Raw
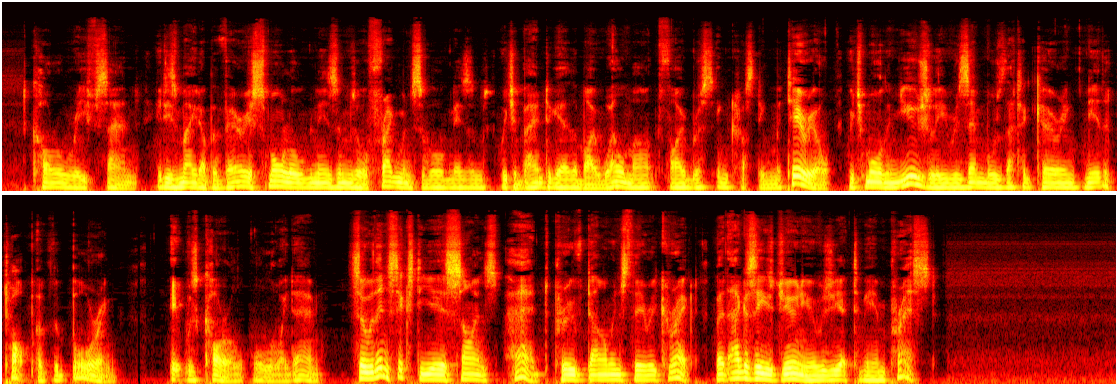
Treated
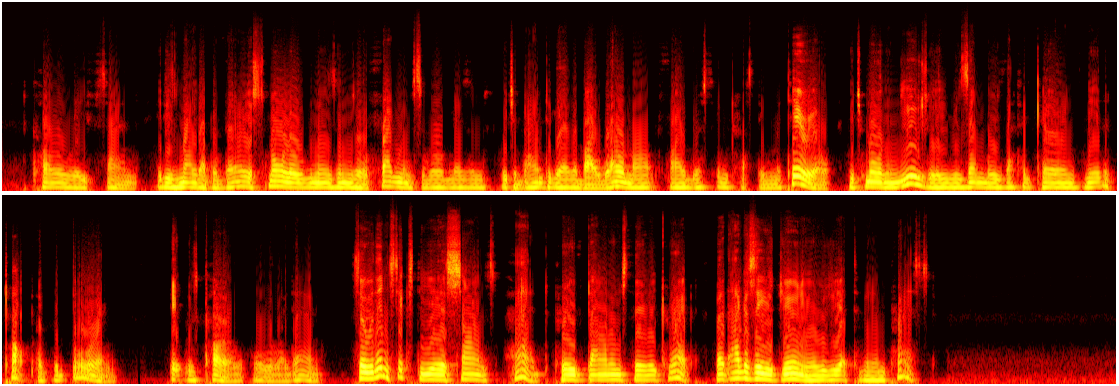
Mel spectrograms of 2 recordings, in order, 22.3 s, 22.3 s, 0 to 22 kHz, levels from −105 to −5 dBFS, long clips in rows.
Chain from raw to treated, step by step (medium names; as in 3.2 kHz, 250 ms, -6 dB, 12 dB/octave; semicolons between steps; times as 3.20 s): local Wiener filter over 41 samples; 5.76–6.56 s: dynamic bell 620 Hz, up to +6 dB, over -39 dBFS, Q 0.9; trim -6 dB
